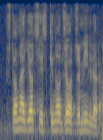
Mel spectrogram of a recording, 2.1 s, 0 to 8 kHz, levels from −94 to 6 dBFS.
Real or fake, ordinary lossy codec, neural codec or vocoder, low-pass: fake; MP3, 48 kbps; vocoder, 22.05 kHz, 80 mel bands, WaveNeXt; 7.2 kHz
